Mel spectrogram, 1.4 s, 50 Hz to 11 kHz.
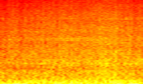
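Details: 1976 Chevy El Camino, 350 small-block V8, 700R4, AC off, warm idle just under 1,000 rpm: low, steady rumble with even pulses, no knocks or stumbles; normal idle.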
